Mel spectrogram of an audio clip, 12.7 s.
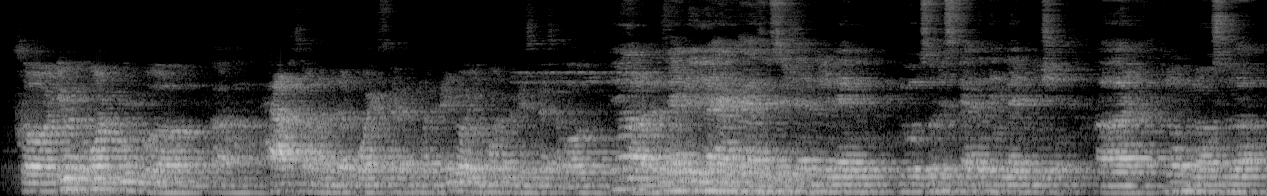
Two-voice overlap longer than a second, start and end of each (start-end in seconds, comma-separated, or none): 6.3-7.8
